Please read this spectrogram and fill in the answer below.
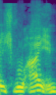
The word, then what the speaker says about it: shvu'ayim: So according to you, ahani kra, the pasuk as it's read, meaning as it's pronounced, is shvuayim.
